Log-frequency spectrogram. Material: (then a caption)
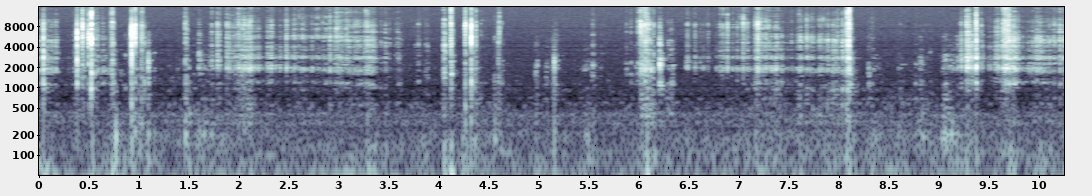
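Soap. A utility knife blade carves and shaves slices from the same blue glitter-coated bar of soap until most of its white interior shows. Crisp, bright scraping and gritty crunches come in quick bursts, punctuated by short, sharp clicks as each slice comes away.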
